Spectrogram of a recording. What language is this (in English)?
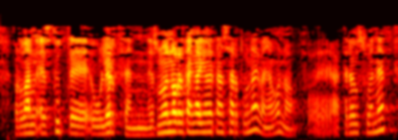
Basque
